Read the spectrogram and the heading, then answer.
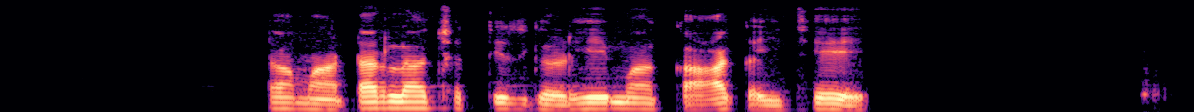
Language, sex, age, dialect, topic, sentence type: Chhattisgarhi, male, 18-24, Western/Budati/Khatahi, agriculture, question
